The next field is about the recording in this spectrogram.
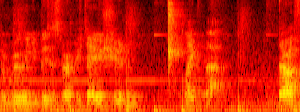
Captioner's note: snap fingers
